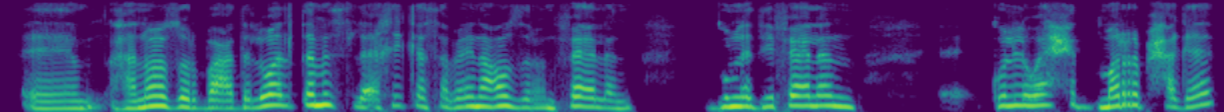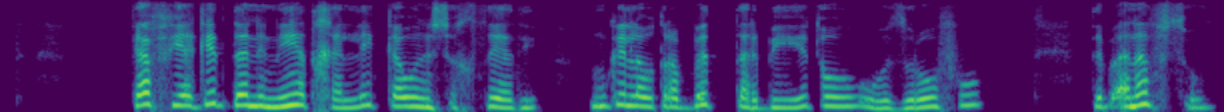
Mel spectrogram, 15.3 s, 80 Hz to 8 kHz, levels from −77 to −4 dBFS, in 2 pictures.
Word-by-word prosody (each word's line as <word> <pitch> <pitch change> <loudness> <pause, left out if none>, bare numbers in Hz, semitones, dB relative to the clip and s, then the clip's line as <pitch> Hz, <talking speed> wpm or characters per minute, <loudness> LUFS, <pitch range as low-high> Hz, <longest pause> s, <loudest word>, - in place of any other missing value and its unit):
آآ 190 +4 -4
هنعذِر 220 +4 +3
بعض، 200 0 -1
اللي 220 +4 +1
هو 270 - +7
التمِس 275 0 +3
لأخيك 240 +2 -4
70 225 +2 0
عذرًا، 215 -4 +1
فعلًا، 210 -3 -1 0.5
الجملة 235 +5 +4
دي 225 +2 -2
فعلًا، 255 -2 +2 0.9
كل 255 +1 +1
واحد 260 -4 +2
مرَّ 250 +6 +4
بحاجات 250 +5 -2 0.8
كافية 270 -1 +2
جدًا 270 +1 +1
إن 250 -3 +3
هي 275 +3 +4
تخلِّيه 215 0 -3
يكوِّن 240 -2 +1
الشخصية 215 +2 -2
دي، 205 +2 -8 0.3
ممكن 250 +3 -1
لو 245 -1 +2
اتربِّيت 230 +3 -2
تربيته 210 +3 -4
وظروفه 235 +3 -3 0.7
تبقى 235 -1 -1
نفسه. 245 -6 0
235 Hz, 125 wpm, -23 LUFS, 210-255 Hz, 0.9 s, هو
